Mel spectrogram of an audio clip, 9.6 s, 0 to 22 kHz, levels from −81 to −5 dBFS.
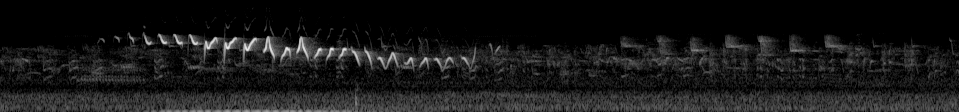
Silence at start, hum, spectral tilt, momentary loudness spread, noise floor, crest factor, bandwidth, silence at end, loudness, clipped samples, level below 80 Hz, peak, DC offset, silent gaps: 1.3 s; none; 3.5 dB/octave; 19 LU; -54 dBFS; 18 dB; 12 kHz; 4.85 s; -16 LUFS; under 0.1%; -64 dBFS; -4 dBFS; under 0.1%; none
